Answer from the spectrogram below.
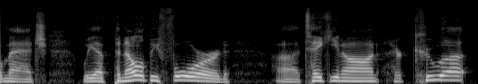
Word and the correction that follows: Hikaru Shida: Oh God, I'm so fucking bad. – Hikaru Shida. – Hikaru Shida. That's how you say it because I barely speak English.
